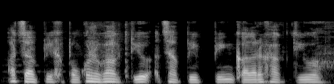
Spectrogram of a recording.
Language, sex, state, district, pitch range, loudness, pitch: Wancho, male, Arunachal Pradesh, Longding, 110-120 Hz, -20 LUFS, 115 Hz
